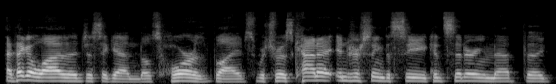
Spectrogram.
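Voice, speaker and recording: A man's voice: on the high side, steady tone, fairly quick, a little mellow. A man chatting casually as co-host, rambling with many fillers and frequent laughs. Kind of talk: casual chat.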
